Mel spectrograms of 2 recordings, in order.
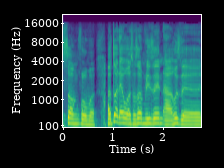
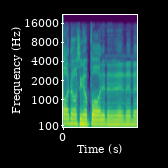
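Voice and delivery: ordinary delivery

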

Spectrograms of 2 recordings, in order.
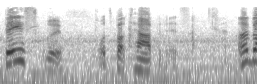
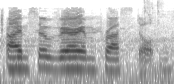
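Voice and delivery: ordinary talk

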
